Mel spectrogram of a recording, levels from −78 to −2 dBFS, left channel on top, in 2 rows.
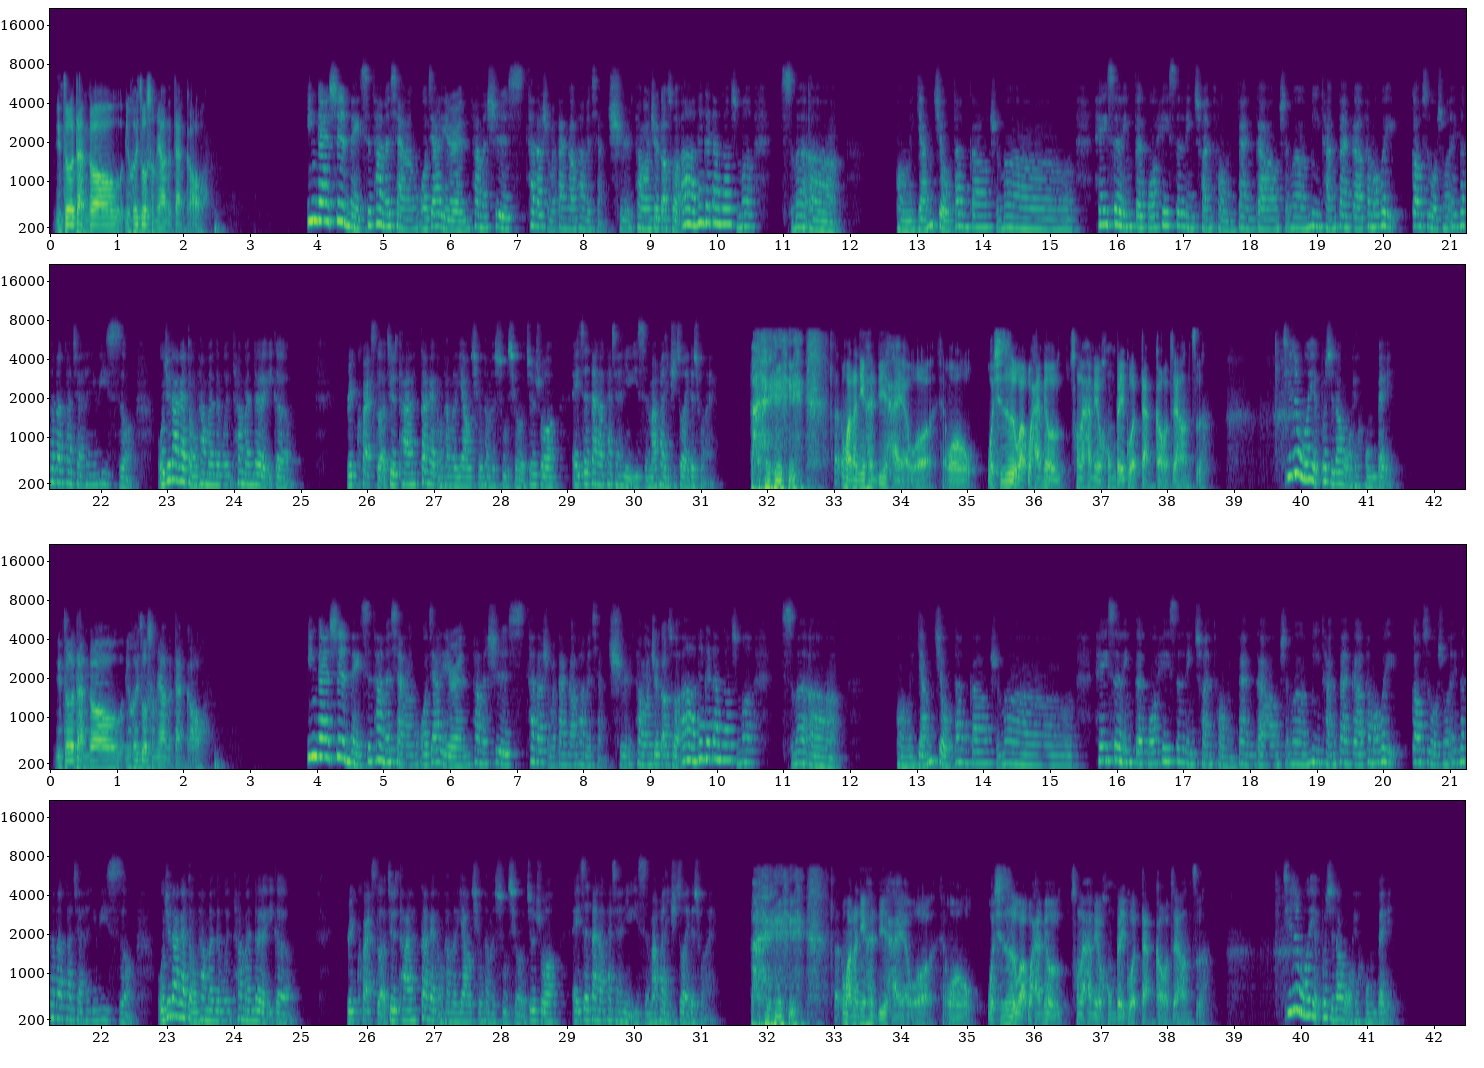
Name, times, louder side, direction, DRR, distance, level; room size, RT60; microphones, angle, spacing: voice 1, 0.1-2.4 31.8-35.0 35.3-38.6 39.6-39.8, left 4 dB, 70° left, 0.6 m, -26 dB
voice 2, 3.9-11.8 12.7-20.2 20.4-24.9 25.7-28.8 29.1-31.2 39.7-41.4, left 1 dB, 50° left, 1.4 m, -29 dB
6.6 x 2.5 x 2.9 m
head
